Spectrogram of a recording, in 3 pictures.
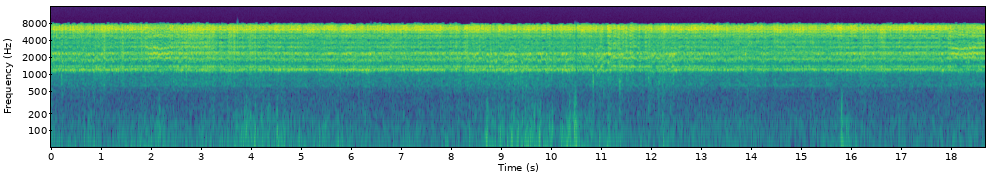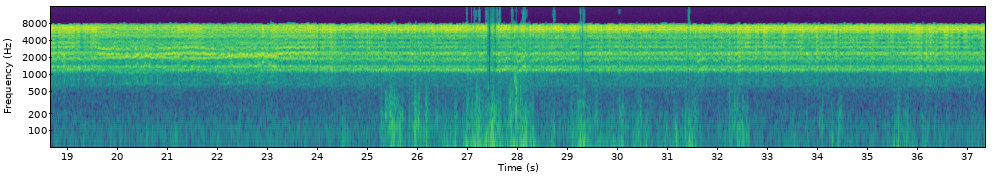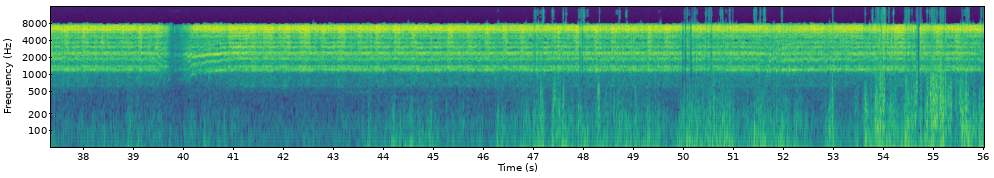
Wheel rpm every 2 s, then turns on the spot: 160, 160, 160, 160, 160, 170, 160, 160, 160, 160, 160, 160, 160, 160, 160, 160, 160, 160, 160, 140, 130, 160, 160, 160, 160, 160, 160, 160.
none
